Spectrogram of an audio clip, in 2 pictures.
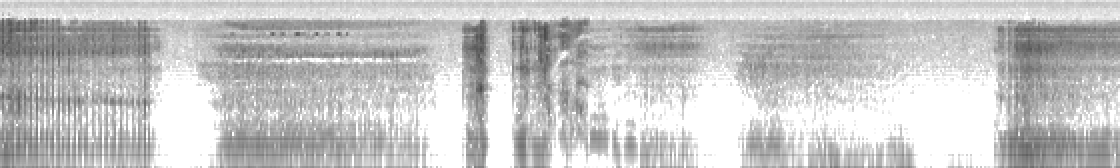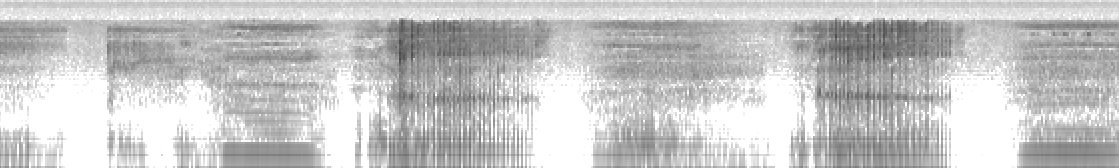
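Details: Snoring sound-effect recording: loud, rough, low rattling snores repeating in bursts with short quiet gaps.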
